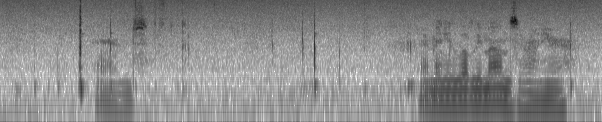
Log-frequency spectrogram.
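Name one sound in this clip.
A man speaks calmly close by, in short phrases.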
